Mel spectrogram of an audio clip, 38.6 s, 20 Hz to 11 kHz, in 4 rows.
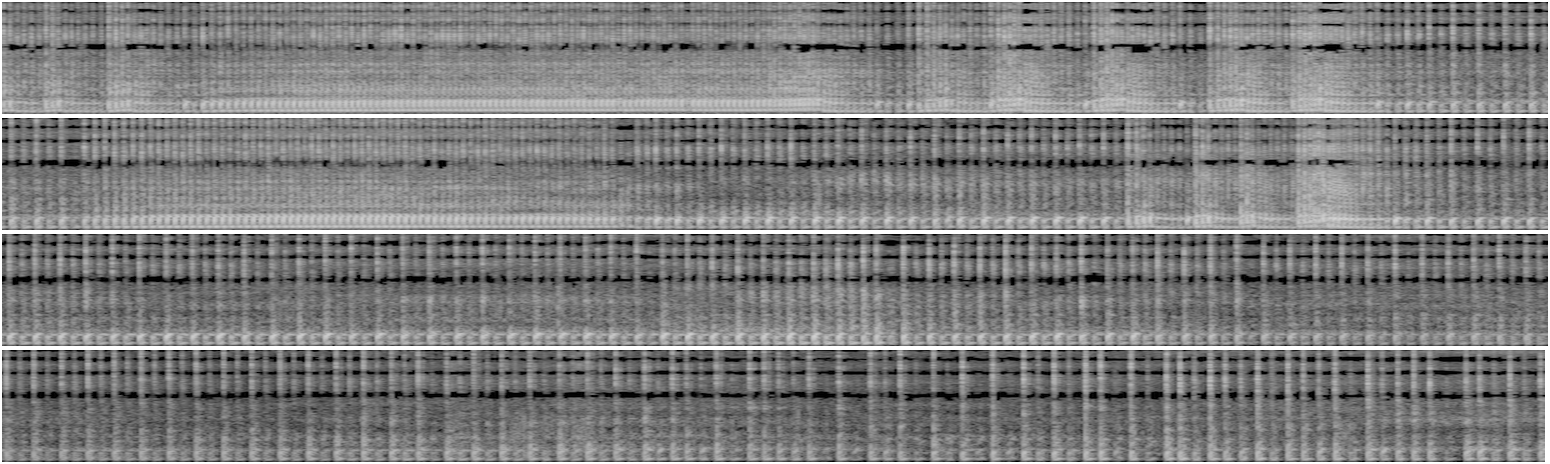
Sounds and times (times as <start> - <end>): Motorcycle: 0.0 - 38.6
Outside, urban or manmade: 0.0 - 38.6.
